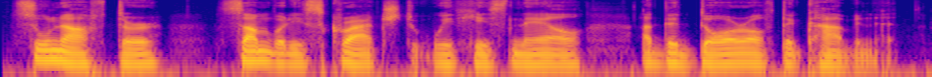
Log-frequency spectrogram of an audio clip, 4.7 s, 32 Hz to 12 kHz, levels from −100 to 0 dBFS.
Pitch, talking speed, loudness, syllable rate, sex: 95 Hz, 165 wpm, -20 LUFS, 5.1 syllables/s, male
